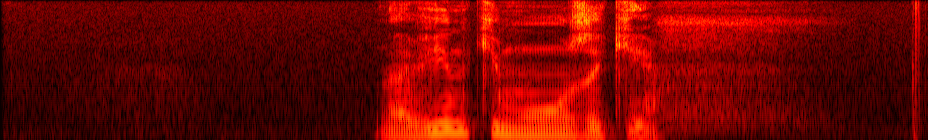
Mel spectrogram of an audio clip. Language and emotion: Russian, sad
